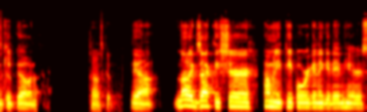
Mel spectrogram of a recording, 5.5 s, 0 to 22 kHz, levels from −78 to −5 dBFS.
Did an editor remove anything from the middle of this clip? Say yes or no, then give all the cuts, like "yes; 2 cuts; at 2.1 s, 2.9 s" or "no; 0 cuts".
yes; 2 cuts; at 1.8 s, 3.9 s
